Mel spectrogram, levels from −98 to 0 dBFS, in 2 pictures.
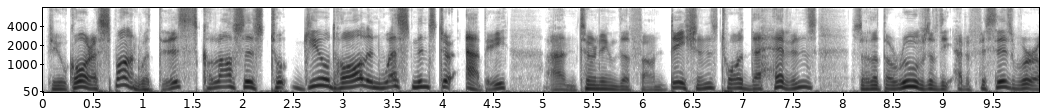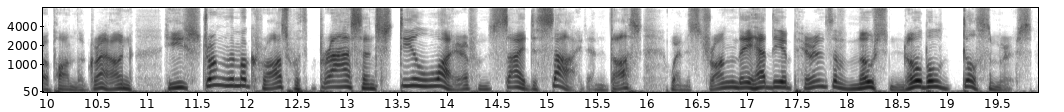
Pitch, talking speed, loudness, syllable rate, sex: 150 Hz, 160 wpm, -20 LUFS, 4.4 syllables/s, male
